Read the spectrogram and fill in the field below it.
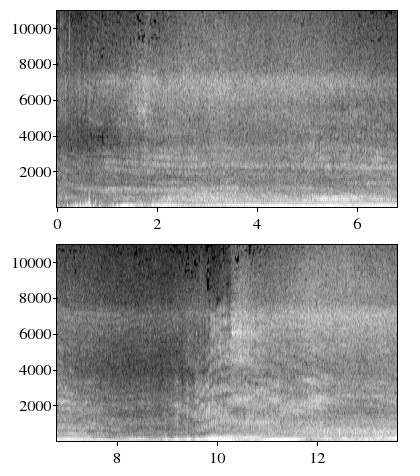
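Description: Water splashes and sloshes under a vehicle's wheels.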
